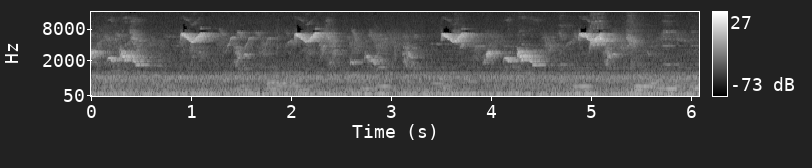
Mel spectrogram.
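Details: Decoy red-whiskered bulbul singing beside a trap on 26 October 2019: thin, high, sharply bent notes about once a second, with lower chirpy twitters between them and faint background noise.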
